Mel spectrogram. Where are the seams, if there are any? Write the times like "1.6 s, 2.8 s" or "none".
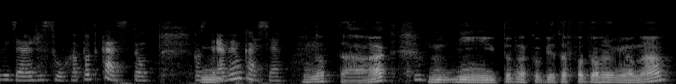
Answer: none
